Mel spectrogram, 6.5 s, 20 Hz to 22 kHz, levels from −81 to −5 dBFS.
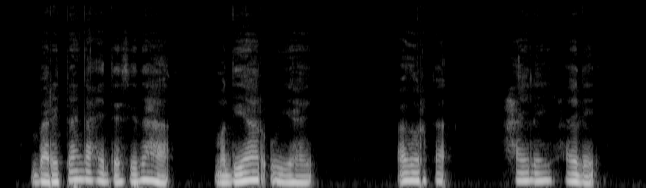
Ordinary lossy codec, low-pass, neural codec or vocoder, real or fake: none; 19.8 kHz; vocoder, 44.1 kHz, 128 mel bands every 256 samples, BigVGAN v2; fake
